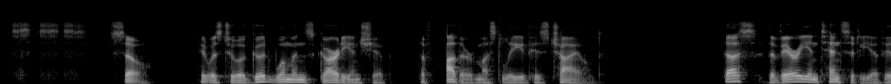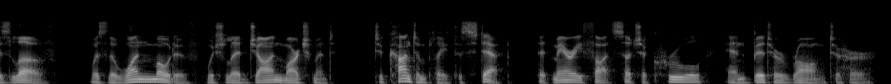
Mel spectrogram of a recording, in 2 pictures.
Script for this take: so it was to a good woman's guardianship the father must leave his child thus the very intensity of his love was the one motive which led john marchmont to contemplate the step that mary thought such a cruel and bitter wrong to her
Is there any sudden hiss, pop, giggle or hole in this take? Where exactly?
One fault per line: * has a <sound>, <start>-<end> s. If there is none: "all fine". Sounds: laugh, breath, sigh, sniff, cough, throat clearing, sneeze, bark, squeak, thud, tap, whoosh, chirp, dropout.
* has a laugh, 0.1-0.9 s
* has a dropout, 4.3-4.5 s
